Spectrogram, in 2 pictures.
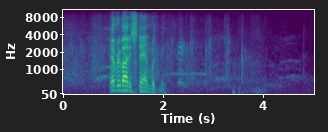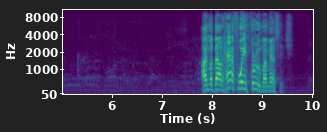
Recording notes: preaches in Burr Ferry, LA River of Living Water Conference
